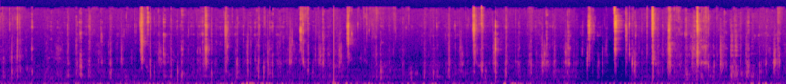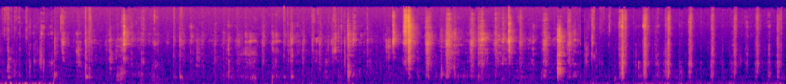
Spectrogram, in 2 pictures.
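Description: Close-miked chewing and biting of oven-baked spicy pork ribs, heard as a string of irregular sharp mouth clicks and smacks.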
